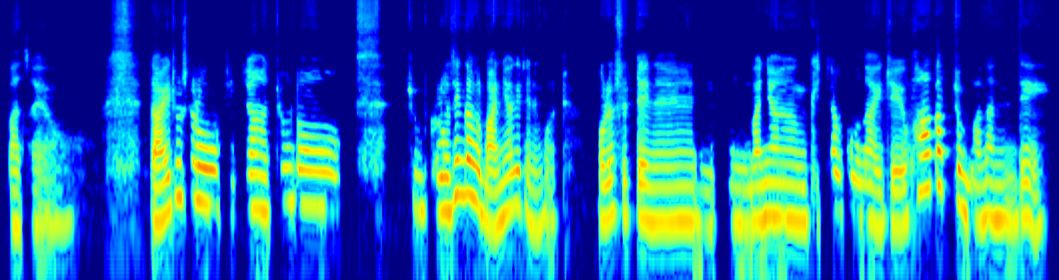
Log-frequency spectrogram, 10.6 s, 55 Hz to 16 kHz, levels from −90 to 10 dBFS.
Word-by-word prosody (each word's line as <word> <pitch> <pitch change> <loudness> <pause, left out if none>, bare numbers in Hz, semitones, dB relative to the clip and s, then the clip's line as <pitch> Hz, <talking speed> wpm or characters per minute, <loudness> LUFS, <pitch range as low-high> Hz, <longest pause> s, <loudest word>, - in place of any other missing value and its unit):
맞아요. 170 +1 -8 0.7
나이 185 +4 +6
들수록 275 -2 +3
진짜 230 +3 -2
좀 270 0 -6
더 250 -3 0 0.7
좀 235 -2 -8
그런 220 0 +2
생각을 315 -4 +5
많이 170 +2 +2
하게 245 +2 +2
되는 175 -8 -6
것 190 - -8
같아요. - - -25 0.2
어렸을 205 +2 -1
때는 185 -1 -1 0.3
어 175 -2 -7
마냥 190 0 0
귀찮거나 200 -1 -4
이제 165 0 -1
화가 350 - +4
좀 260 -4 +3
많았는데. 190 -2 -3
195 Hz, 275 characters per minute, -24 LUFS, 180-245 Hz, 0.7 s, 나이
